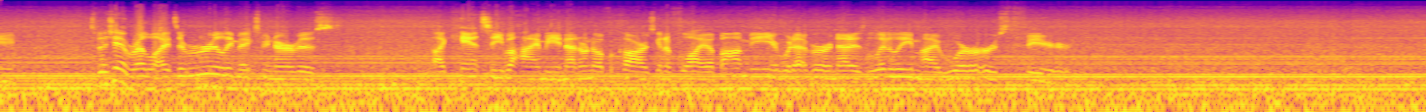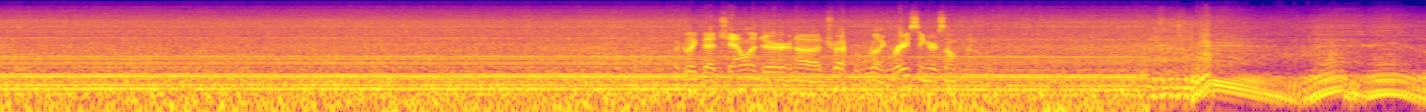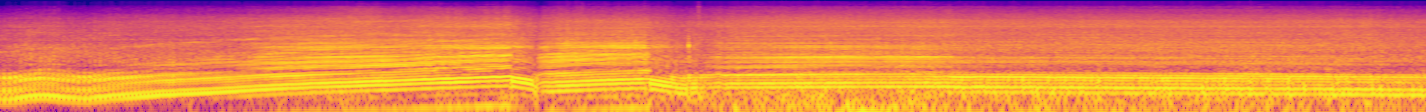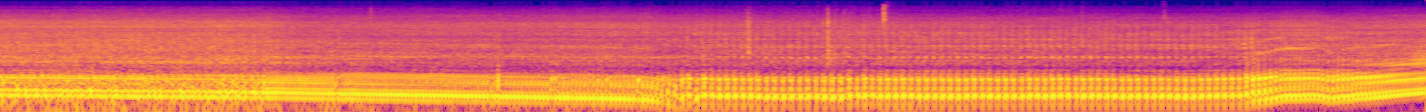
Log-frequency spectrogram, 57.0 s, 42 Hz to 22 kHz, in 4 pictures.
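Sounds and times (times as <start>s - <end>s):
wind rush on microphone: 0.0s - 26.5s, 33.4s - 45.6s
motorcycle engine accelerating: 0.0s - 57.0s.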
